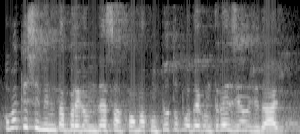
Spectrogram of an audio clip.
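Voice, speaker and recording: A preacher with a darkish, very high voice thunders through an impassioned sermon, his phrasing alternately hurried and stretched out. Heavy, lingering reverb suggests a large church, and his pitch and tempo shift wildly.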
